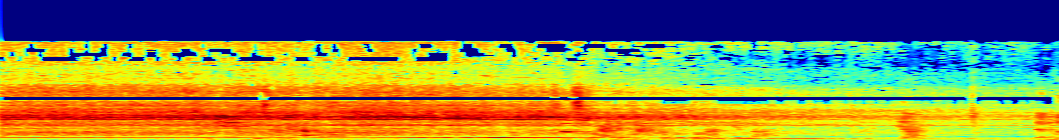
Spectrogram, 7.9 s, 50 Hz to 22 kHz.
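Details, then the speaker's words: Homemade extraoral aerosol suction device for dental practice with a 600-watt motor and a speed regulator: steady whirring vacuum motor hum whose tone slowly drops as the speed is turned down. "tapi dari yang sudah saya coba mesin ini Sudah cukup sebenarnya mesin 600watt itu cukup mempunyai daya hisap yang cukup"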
